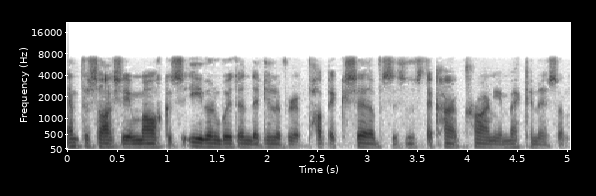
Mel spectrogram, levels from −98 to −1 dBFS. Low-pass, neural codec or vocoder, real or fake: 7.2 kHz; codec, 24 kHz, 0.9 kbps, WavTokenizer, medium speech release version 2; fake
